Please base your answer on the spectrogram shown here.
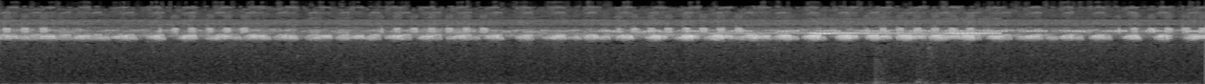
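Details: Midnight cricket chorus: continuous high-pitched pulsed chirping from many insects, steady and even, with two soft low thumps near the ninth second.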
